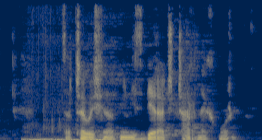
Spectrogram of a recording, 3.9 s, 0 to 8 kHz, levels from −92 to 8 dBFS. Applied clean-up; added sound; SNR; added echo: classical method WPE with log-MMSE.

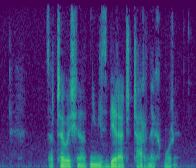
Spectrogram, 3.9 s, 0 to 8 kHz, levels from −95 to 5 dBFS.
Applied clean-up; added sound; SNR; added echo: none; none; none; none.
